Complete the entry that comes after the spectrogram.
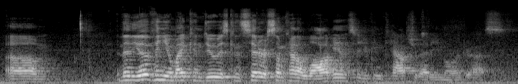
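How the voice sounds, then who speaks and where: Speaking at a very fast pace, a man swings widely in loudness amid noticeable background noise and audible room echo. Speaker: conference speaker on mobile apps. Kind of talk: conference talk.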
